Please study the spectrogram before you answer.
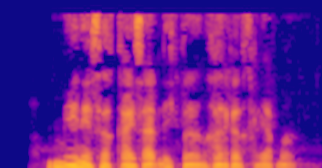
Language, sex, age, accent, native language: Uzbek, male, 18-24, Jizzax, Uzbek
